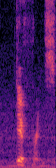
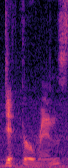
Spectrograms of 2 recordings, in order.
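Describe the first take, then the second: First: The middle vowel is dropped, giving two syllables. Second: The word is said with three full syllables. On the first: "like it's supposed to be spelled out" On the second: "Not difference"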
